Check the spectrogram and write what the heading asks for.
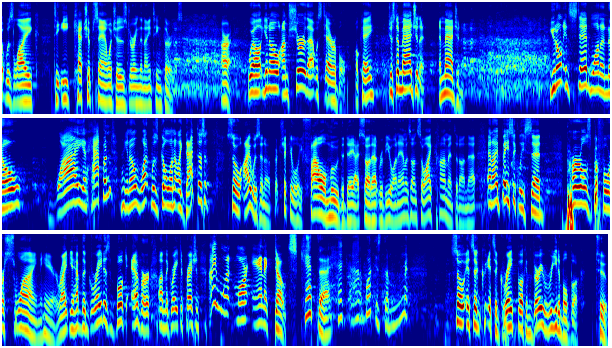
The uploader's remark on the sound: opening lecture at Mises University 2017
